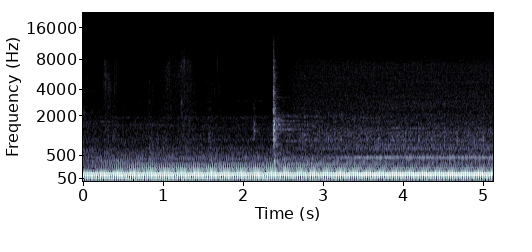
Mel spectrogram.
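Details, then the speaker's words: Old, long-stored car with a seized front right brake, started using a jump pack: a little smoke, lots of rat droppings, and a smooth, even low idle with one faint click; the motor sounds good. "A little bit of smoke. Lots of rat droppings. Motor sounds good though."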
